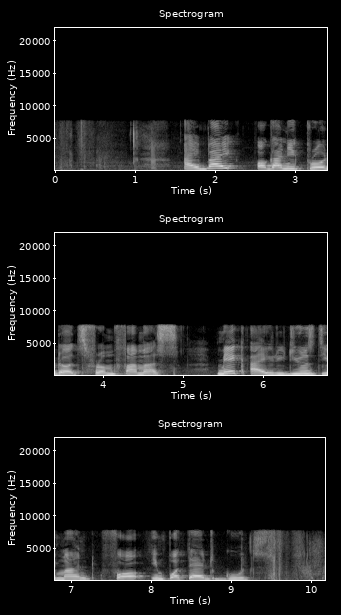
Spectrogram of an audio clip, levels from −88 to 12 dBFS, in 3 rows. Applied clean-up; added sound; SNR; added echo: none; none; none; none.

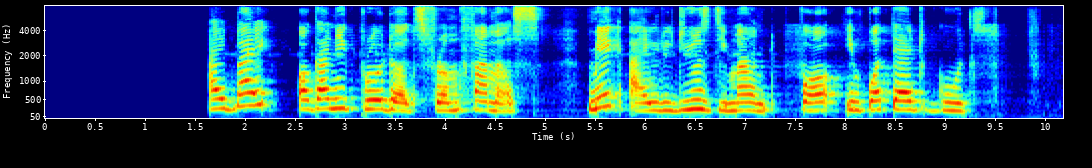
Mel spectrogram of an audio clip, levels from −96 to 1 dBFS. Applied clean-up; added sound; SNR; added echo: neural mask model DeepFilterNet 3.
